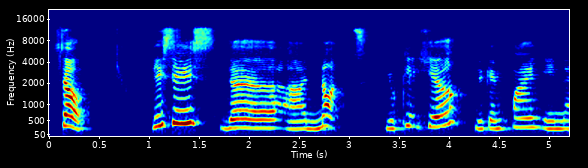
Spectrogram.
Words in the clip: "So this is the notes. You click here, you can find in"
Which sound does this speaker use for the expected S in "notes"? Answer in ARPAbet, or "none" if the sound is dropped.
none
